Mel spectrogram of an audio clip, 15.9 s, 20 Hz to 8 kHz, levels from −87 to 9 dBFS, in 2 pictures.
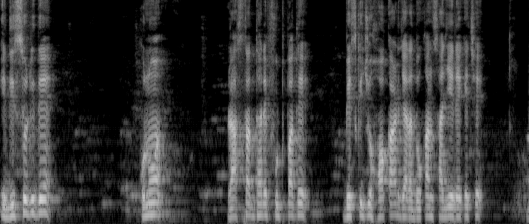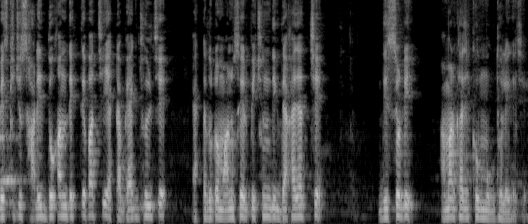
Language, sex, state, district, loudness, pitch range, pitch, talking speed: Bengali, male, West Bengal, Malda, -19 LUFS, 120-150 Hz, 135 Hz, 135 wpm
